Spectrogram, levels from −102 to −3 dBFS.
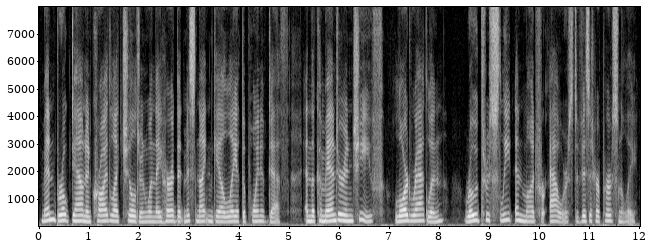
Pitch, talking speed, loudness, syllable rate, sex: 195 Hz, 185 wpm, -19 LUFS, 4.5 syllables/s, female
